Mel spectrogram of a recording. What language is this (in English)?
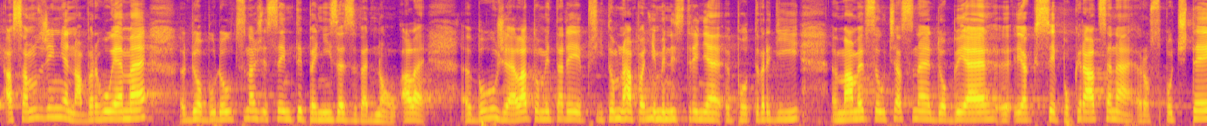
Czech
